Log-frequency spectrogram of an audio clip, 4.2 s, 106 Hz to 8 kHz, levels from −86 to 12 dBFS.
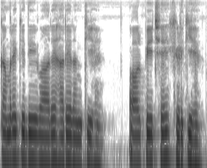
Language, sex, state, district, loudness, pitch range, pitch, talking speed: Hindi, male, Jharkhand, Ranchi, -14 LUFS, 120-130 Hz, 125 Hz, 160 wpm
